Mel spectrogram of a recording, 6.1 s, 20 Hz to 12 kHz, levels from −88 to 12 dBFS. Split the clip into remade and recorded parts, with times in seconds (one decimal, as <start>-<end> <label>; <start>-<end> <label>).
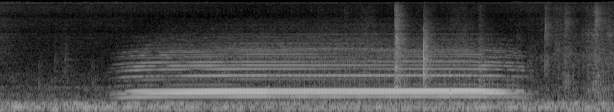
0.0-6.1 recorded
